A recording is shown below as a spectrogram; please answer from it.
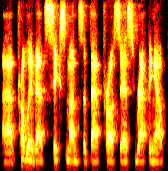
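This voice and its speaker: A young Australian man with an Australian accent, telling his story in a relaxed, casual interview, often restarting his sentences. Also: low voice, normal speed. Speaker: guest.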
